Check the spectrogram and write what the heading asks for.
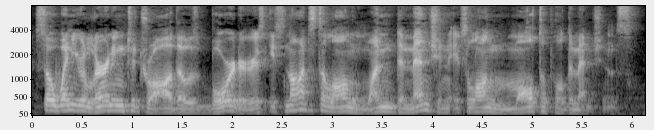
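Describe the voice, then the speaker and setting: A man's voice: lowish voice, moderate pace. A man with a Canadian accent, explaining speech sounds and demonstrating vowels in a short educational video. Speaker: language educator.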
